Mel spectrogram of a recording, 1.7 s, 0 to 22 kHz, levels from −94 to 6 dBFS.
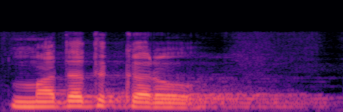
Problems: background sounds at intervals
